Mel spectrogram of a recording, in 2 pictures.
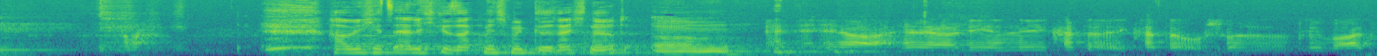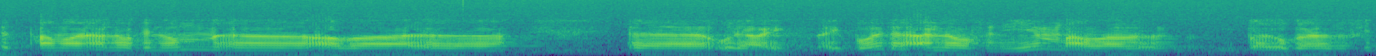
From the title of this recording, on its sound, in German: erstes Kaltakquise-Telefonat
